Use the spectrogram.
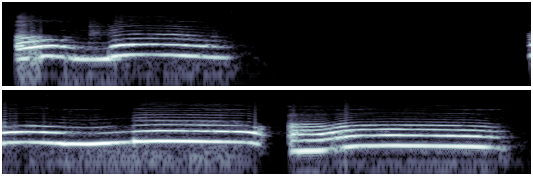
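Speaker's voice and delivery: high, drawn-out dismayed wail; hammed-up, high-pitched dismay; mock dismay. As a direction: wail it in playful horror. Mock dismay at chat messages.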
